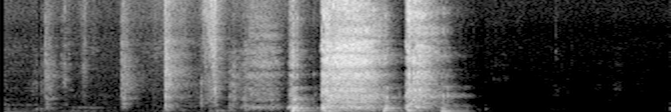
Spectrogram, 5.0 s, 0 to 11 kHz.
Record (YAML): cough_length: 5.0 s
cough_amplitude: 32768
cough_signal_mean_std_ratio: 0.34
survey_phase: beta (2021-08-13 to 2022-03-07)
age: 65+
gender: Male
wearing_mask: 'No'
symptom_cough_any: true
smoker_status: Ex-smoker
respiratory_condition_asthma: false
respiratory_condition_other: false
recruitment_source: Test and Trace
submission_delay: 2 days
covid_test_result: Positive
covid_test_method: RT-qPCR
covid_ct_value: 23.9
covid_ct_gene: N gene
